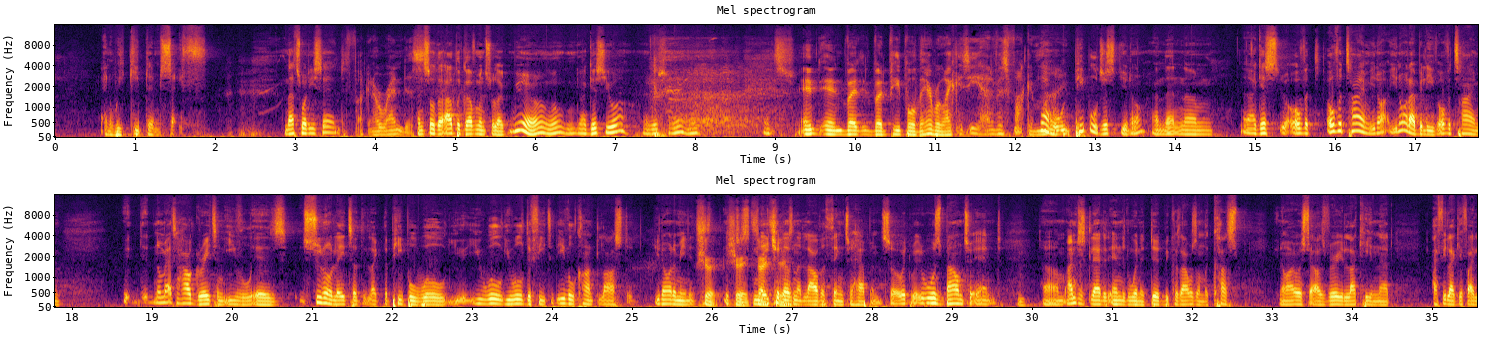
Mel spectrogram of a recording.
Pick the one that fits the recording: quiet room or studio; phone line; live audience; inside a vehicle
live audience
